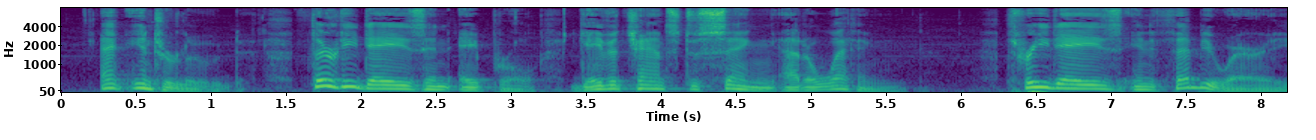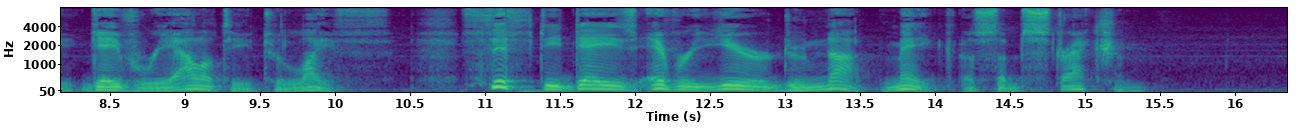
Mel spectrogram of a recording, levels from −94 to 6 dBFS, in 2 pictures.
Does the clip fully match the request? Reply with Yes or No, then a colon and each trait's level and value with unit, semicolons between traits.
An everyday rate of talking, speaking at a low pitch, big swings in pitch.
No: slow, 110 wpm; low, 105 Hz; wide, 6.9 semitones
